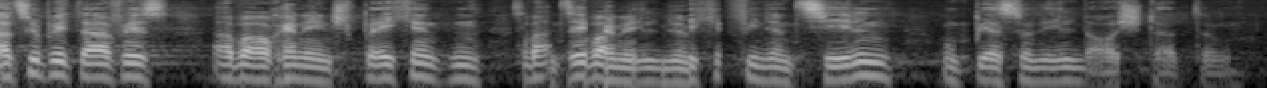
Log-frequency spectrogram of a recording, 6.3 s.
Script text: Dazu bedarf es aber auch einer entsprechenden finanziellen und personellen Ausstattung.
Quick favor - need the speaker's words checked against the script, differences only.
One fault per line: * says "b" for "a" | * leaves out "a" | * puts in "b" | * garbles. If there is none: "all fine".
* garbles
